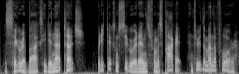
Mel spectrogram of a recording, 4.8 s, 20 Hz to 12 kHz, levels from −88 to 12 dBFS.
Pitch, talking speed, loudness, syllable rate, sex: 120 Hz, 275 wpm, -21 LUFS, 6.9 syllables/s, male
